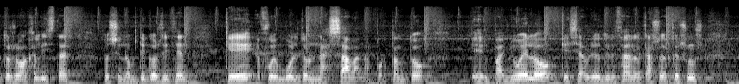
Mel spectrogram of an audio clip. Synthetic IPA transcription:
t̪ɾo̞seaŋxe̞list̪aslo̞sːino̞pt̪iko̞zðiθe̞ŋ | ke̞fwe̞ːmbwe̞lt̪onunasaβana̰po̞ɾt̪ant̪o̞ | elpaɲwe̞lo̞ke̞seaβ̞ɾiaut̪̬iliθaðenelkaso̞ð̞e̞xe̞sus

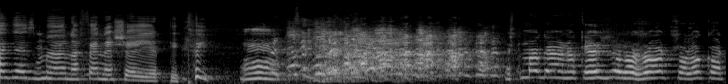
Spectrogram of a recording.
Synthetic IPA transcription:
ɡɛzmaːnɑfɛnɛʃɛjeːrt̪it̪u | ɛst̪mɔɡaːnɒkɛzːɛlɒzɒrt̪sɔlɔkɔt̪

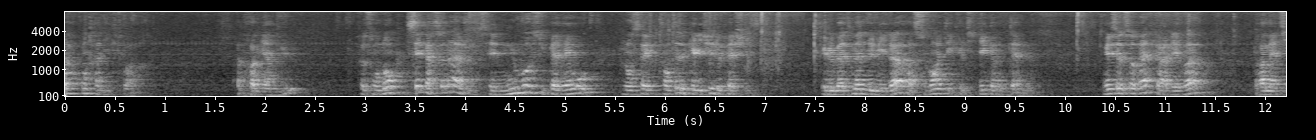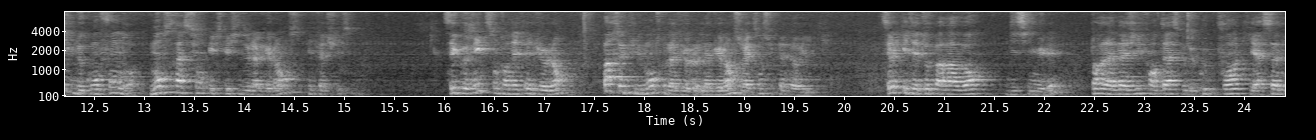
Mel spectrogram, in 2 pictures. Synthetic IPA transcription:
œʁkɔ̃t̪χad̪ikt̪wa̰ʁ | apχəmjɛʁvy | səsɔ̃d̪ɔ̃ksepɛʁsɔnaʒsenuvosypɛʁeʁokəlɔ̃sɛt̪ɑ̃t̪ed̪əkalifjed̪əfaʃism | eləbat̪mand̪əmilaʁasuvɑ̃et̪ekχit̪i̥kʲekɔmt̪ɛ̰m | mɛsəsəʁɛpaʁleʁəʁ | d̪̥ʁamat̪ik̚d̪əkɔ̃fɔ̃d̪ʁmɔ̃st̪χasjɔ̃ʔɛksplisit̪̚d̪əlavjɔlɑ̃sefaʃism | sekɔmik̪sɔ̃t̪ɑ̃nefɛvjɔlɑ̃paʁsəkʲilmɔ̃t̪χəlavjɔlɑ̃sd̪ʁaksɔ̃sypeʁjɔʁḭk | sɛlkʲiet̪ɛt̪opaʁavɑ̃d̪isimylepaʁlamaʒifɑ̃t̪asmd̪əkud̪̚pwɛ̃kʲiasɔn

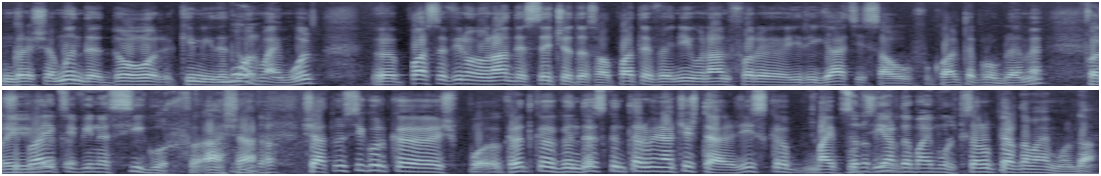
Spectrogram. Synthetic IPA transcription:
ɨŋɡɾəʃəmɨnt̪̚d̪e̞d̪o̞wəo̞rʲkʲimikd̪e̞d̪ooorʲmajmult̪ | əpoat̪səvinəunand̪e̞se̞t͡ʃe̞t̪əsawpoat̪e̞ve̞niunanfəɾəiɾiɡat̪sijsawkualt̪e̞pɾo̞ble̞me̞ | fəʃipɾoaiivinəsiɡurə̰aʃaaʃiat̪unt͡ʃʲsiɡurkəʃpkɾe̞d̪kəɡɨnd̪e̞skɨnt̪e̞rme̞neat͡ʃe̞ʃt̪ʲariskəmajpusijad̪əmajmult̪sənupjard̪əmajmult̪̚d̪a̰

